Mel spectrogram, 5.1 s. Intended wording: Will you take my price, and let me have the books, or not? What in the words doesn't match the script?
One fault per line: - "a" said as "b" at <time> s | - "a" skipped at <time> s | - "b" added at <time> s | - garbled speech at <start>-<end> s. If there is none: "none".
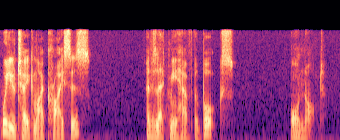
- "price" said as "prices" at 0.7 s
